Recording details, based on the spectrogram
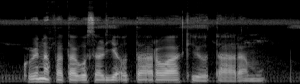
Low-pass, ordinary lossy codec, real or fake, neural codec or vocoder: none; none; fake; vocoder, 44.1 kHz, 128 mel bands every 256 samples, BigVGAN v2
